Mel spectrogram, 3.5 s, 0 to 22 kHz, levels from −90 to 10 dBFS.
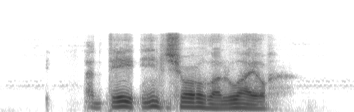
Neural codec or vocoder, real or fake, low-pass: codec, 16 kHz in and 24 kHz out, 0.6 kbps, FocalCodec, streaming, 2048 codes; fake; 7.2 kHz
